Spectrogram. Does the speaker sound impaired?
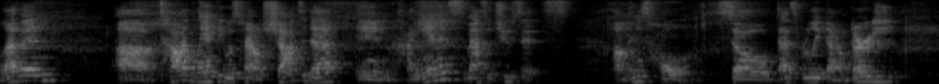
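No.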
